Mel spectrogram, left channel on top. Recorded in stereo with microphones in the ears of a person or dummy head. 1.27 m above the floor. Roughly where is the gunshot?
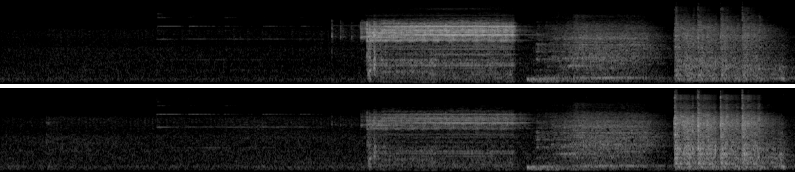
Right.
